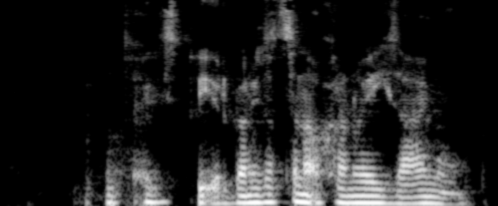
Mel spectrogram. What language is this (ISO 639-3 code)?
ces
